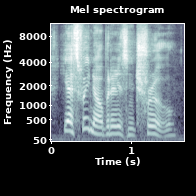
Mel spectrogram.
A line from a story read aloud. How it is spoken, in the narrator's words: they cried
